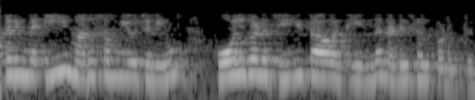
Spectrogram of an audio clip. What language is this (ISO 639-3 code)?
kan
